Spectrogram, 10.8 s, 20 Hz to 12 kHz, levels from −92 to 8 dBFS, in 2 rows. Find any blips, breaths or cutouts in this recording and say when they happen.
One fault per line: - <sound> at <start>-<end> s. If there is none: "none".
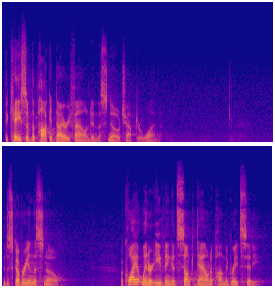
none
